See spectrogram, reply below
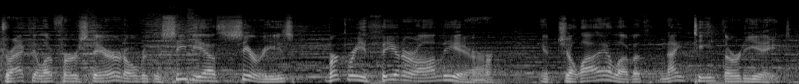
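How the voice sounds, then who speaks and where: A man's voice: on the high side, animated, normal speed. A man announcing in old-time radio style from a stage, reading program introductions and sponsor copy. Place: performing arts center stage. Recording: reverberant hall, live stage, music behind.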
